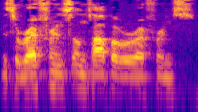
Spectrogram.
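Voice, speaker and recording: A man's voice: lowish voice, flat delivery, quick pace, a crowd in the background. A man hosting a casual live audio chat, laid-back and joking with slang. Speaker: host.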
